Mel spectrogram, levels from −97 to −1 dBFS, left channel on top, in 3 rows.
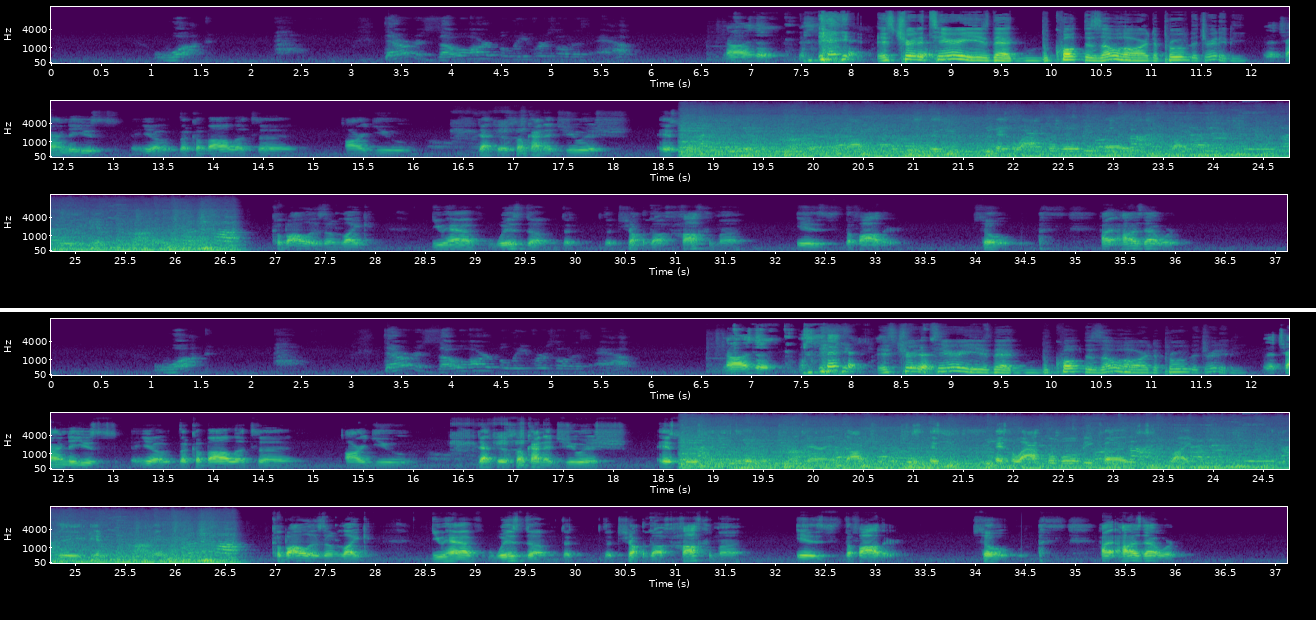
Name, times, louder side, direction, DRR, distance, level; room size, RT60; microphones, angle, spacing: voice 1, 1.0-1.5 2.2-2.5 3.3-5.8 16.1-16.9, right 1 dB, 35° right, 1.1 m, -49 dB
voice 2, 6.7-7.2 7.5-7.9 8.6-8.8 12.1-14.8 15.3-16.0 16.4-18.1 18.4-23.8 24.7-25.4 25.8-26.1 27.0-27.9 28.6-30.0 30.4-31.6 32.2-33.2 34.0-34.3 35.0-36.0, right 6 dB, 65° right, 0.5 m, -30 dB
voice 3, 7.7-8.0 8.3-12.0, left 6 dB, 65° left, 0.4 m, -25 dB
sound 1, 18.7-26.6, right 1 dB, 10° right, 0.5 m, -29 dB
3.9 x 2.9 x 3.5 m
head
